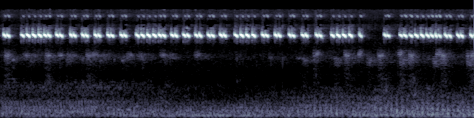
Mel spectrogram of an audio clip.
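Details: A cricket chorus from countryside rice fields: high, evenly pulsed chirps grouped in quick runs with short breaks, over a faint low background murmur.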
